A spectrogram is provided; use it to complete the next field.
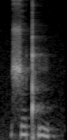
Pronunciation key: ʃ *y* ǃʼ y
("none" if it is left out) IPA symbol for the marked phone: ø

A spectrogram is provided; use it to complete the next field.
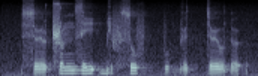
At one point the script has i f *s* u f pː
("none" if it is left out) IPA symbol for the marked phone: s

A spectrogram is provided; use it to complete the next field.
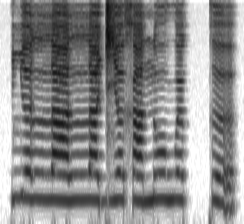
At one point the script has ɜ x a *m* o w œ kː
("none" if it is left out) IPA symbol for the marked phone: n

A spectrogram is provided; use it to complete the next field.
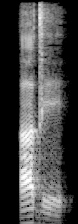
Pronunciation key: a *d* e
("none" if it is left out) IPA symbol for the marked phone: d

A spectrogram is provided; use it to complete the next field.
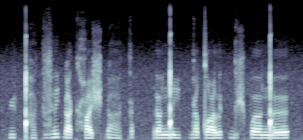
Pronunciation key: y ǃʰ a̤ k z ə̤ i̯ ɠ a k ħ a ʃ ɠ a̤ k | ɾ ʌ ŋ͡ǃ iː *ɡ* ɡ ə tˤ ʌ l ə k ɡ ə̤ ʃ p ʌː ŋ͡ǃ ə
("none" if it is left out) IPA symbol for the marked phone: k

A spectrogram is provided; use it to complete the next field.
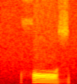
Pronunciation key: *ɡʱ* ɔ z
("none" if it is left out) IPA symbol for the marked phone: x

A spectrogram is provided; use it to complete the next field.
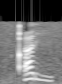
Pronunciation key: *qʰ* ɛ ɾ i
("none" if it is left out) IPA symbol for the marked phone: qʼ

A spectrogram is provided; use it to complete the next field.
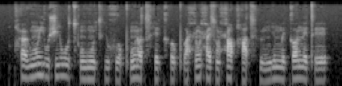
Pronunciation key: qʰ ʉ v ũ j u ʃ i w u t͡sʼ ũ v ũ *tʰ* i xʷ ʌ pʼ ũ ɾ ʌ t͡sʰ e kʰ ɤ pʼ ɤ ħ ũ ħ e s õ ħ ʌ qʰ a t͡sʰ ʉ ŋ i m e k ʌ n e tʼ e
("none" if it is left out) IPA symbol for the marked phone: tʰ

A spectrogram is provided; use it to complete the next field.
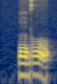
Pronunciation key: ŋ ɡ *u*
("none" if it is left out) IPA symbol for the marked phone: u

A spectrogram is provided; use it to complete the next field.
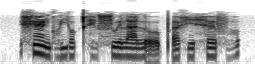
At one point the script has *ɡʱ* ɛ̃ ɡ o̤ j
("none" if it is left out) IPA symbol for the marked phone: x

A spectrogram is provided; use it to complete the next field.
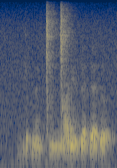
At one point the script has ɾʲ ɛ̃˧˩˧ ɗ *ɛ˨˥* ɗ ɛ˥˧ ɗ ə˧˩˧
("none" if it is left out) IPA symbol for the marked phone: ɛ˨˥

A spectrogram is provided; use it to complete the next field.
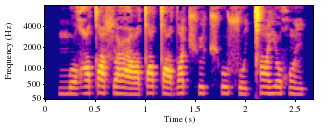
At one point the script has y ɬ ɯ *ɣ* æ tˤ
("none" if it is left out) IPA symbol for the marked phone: ʕ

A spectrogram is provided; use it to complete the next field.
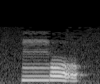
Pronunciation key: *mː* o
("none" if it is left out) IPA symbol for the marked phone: mː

